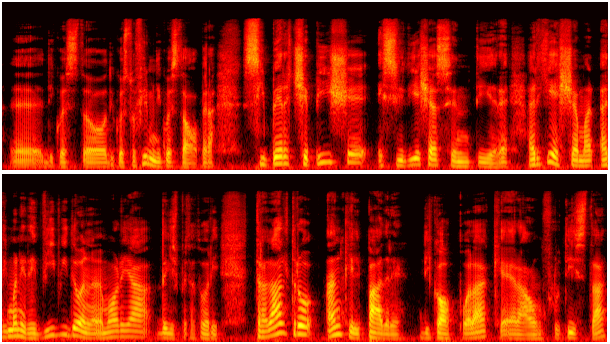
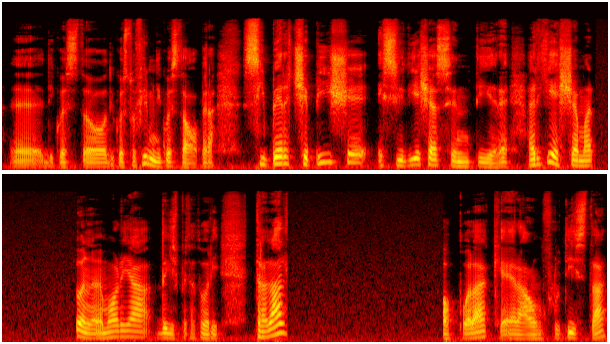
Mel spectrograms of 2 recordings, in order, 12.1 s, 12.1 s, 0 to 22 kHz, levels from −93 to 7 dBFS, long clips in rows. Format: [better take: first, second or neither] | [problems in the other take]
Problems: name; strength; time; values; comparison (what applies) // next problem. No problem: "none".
first | audio cutting out; at 6 s for 1 s and at 9 s for 1.5 s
